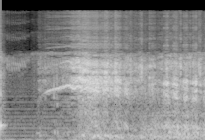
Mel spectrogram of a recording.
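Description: A horse gives a single long, loud whinny with a quick rise in pitch at the start, heard alone with no voices.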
